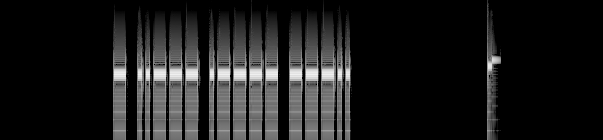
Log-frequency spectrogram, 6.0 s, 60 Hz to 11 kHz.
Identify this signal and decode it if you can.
Morse code, heard as a keyed tone, about 30 wpm, 700 Hz. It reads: T218
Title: Numbers - Contest Style - 4-Digit 30wpm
